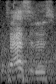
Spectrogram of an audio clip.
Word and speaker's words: Tacitus: Tacitus, Tacitus, how do you pronounce it? Tacitus.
